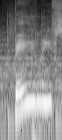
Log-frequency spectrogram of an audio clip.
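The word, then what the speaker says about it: ベイリーフ: Bayleaf's Japanese name is also the same as its English one.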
